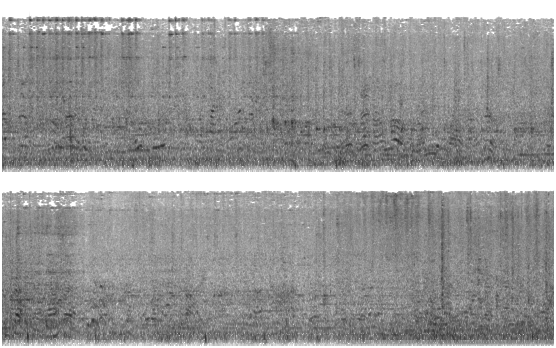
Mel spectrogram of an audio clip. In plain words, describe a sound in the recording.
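A crowd of people murmurs and chatters in a large room.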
